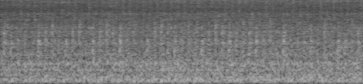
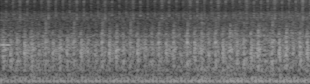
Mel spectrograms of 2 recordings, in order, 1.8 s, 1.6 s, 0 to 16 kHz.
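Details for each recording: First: 2013 Dodge Forza after cylinder misfire repair: steady, even idle with no skips or stumbles; engine smooth and healthy, fixed as it should be. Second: 2013 Dodge Forza with a strong engine fault (speedometer also dead); the car misfires although no misfire codes are stored. Rough, uneven stumbling idle: cylinder misfire.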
